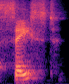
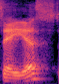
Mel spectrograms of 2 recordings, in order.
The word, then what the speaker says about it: sayst: So that sayst is actually, that's actually one syllable, and sayst. So if you add that E, it becomes sayest, and that's two syllables.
